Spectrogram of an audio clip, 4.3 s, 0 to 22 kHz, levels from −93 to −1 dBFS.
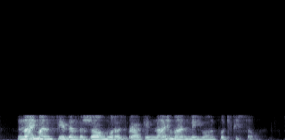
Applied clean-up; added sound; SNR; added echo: neural mask model DeepFilterNet 3.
